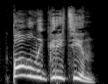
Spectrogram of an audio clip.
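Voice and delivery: high, shrill angry yell; shouting match. Acted. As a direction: scream the insult at him. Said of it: "Они орали друг на друга".

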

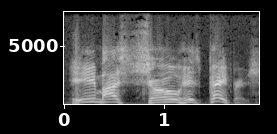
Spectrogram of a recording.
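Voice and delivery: slow, high-pitched gruff captain; gruff, deliberate sea captain; Captain Peleg. A narrator's reading. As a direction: lay down the rule gruffly, drawn out. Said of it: "in his gruff voice".

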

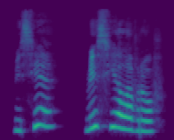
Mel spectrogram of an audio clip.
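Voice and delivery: high, thin maid calling; thin female voice. A narrator's reading. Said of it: "Чужой тоненький женский голосок".

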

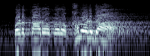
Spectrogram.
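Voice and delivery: high, loud battle challenge; warning challenge. Retold or imitated. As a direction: act out a rescuer halting the attackers. બચાવવા આવેલા ભાઈઓનો પડકાર. (ઊંચા અવાજે ખબરદારનો પડકાર)

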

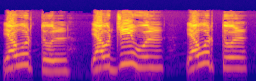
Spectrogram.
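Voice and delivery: loud, high hawker's cry; street vendor calls. A narrator's reading. Yogurt seller Bogov hawking in the streets, loud calls. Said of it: "strigând".

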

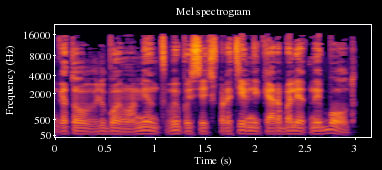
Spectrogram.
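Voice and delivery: ordinary delivery

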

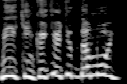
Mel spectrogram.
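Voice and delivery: high, loud, joyous exclamation; old woman's elated outburst; overjoyed cry. A narrator's reading. Old mother jumps up overjoyed.

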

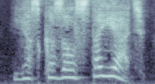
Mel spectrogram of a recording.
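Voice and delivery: high, slow threatening command; repeating the order menacingly. A narrator's reading. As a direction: threaten them. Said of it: "грозно повторил тестер".

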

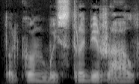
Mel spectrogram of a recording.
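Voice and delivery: put-on a wise old voice, unhurried; deep calm voice. Голос Льва. (низкий ласковый голос)

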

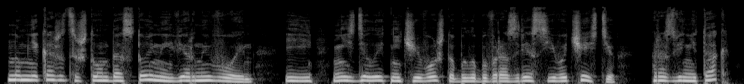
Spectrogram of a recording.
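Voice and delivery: high, soothing woman's voice; calm young woman voice. Acted. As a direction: reassure her gently, in character. Plavtina calming Fatida.

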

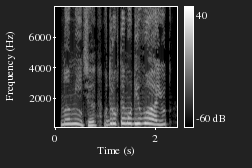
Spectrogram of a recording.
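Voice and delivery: put-on high, loud girlish exclamation; excited cry. A narrator's reading. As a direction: cry it out in theatrical alarm. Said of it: "вскричала одна".

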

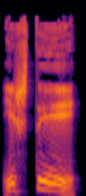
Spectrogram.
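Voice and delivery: с ехидной усмешкой, громче; насмешливо, свысока; ехидно. A narrator's reading. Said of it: "ехидно усмехнулся Никита". (Никита ехидно усмехается над толпой)

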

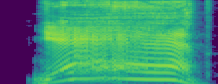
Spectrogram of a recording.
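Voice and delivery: high, drawn-out yell; орёт. A narrator's reading. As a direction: yell it high, holding the vowel. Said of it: "орал заяц". (высокий протяжный вопль)

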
